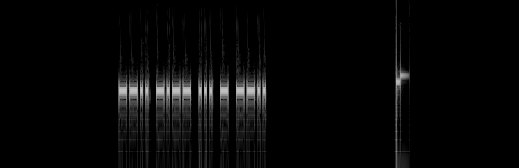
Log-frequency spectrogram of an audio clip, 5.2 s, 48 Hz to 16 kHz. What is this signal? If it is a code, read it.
Morse code, heard as a keyed tone, about 44 wpm, 700 Hz. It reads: ZYSTZ
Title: Code Groups - 5 Letters - 45wpm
